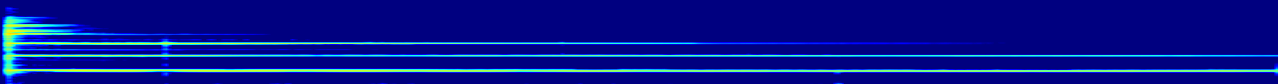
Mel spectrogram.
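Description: A single struck bell-like metal tone rings out at the start. Its high overtones die away within a couple of seconds, while the low tone keeps ringing and slowly fades.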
